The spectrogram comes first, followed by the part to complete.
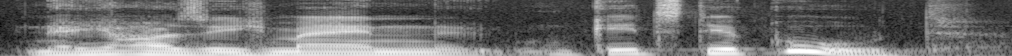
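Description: An actor playing a dreamy, philosophizing gentleman with a husky voice and Viennese accent, musing haltingly in a 1960s radio play. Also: medium pitch, expressive, lightly acted. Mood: earnest, probing. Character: dreamy, philosophizing gentleman waking after a night out.

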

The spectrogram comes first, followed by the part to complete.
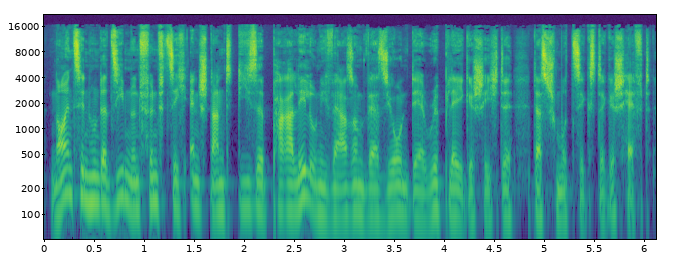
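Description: A man's voice: fairly low pitch, a bit bright, no echo, clean studio sound. A man hosting scripted, wry presentations of old radio crime plays in a playful, theatrical storytelling way. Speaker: podcast host.

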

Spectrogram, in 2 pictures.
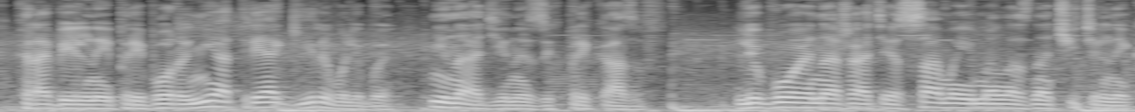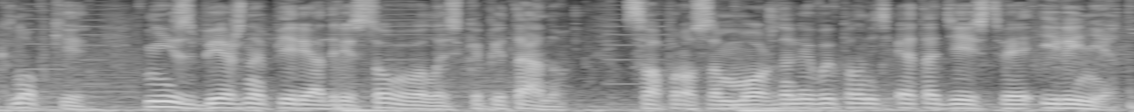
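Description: Low-voiced male narrator over music. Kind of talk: scripted science-fiction thriller narration.

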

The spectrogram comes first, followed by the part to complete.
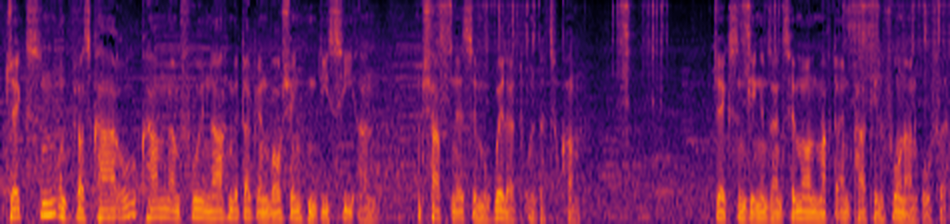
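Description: A man's voice: deep voice, fairly quick, soft background music. A man reading scripted narration for a radio crime drama.

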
